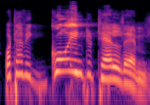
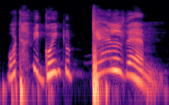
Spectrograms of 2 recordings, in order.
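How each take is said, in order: First: Slow, stress on "going"; teacher modelling intonation on "going"; intonation drill. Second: Teacher modelling stress on "tell"; intonation drill. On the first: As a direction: lean on "going", slow and careful. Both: Shown as a demonstration. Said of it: "you have to intonate".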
